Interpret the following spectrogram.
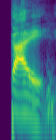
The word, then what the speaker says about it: chi: it is yes obviously it is pronounced as kai technically But I say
